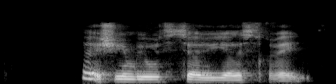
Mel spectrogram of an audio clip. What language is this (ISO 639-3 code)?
kab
